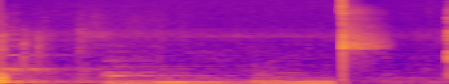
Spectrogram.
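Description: A single sharp finger snap near the end, over quiet background music.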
